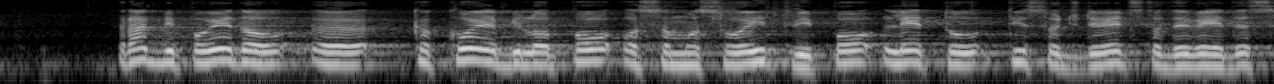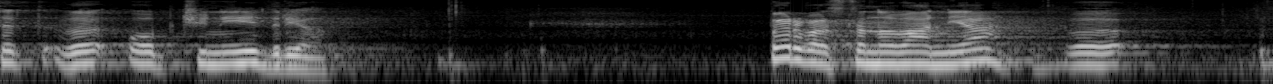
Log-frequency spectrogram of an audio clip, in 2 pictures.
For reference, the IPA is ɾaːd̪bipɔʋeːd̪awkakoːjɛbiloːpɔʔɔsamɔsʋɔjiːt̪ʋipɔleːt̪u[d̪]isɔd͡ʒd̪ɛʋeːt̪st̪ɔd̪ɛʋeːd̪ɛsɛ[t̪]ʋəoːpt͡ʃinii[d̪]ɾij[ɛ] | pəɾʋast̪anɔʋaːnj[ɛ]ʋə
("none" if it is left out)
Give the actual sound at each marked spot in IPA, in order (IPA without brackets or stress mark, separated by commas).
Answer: t̪, t̪, d̪, a, a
